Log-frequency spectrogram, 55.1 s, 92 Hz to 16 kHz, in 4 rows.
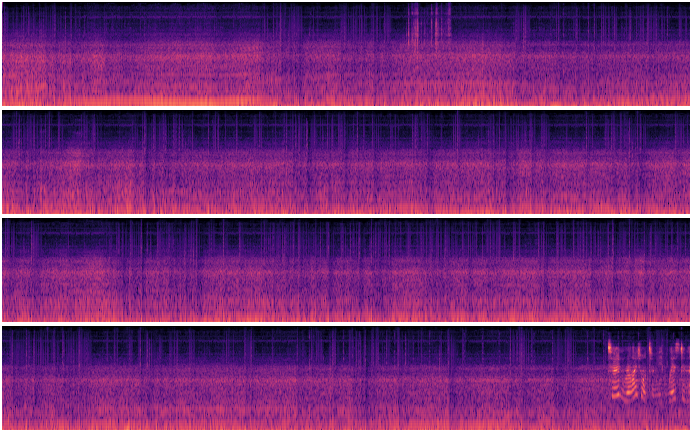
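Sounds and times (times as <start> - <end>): vehicle engine and road rumble: 0.0 - 55.0.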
